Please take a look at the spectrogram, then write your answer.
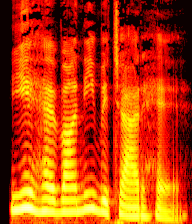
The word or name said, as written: हैवानी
